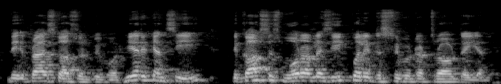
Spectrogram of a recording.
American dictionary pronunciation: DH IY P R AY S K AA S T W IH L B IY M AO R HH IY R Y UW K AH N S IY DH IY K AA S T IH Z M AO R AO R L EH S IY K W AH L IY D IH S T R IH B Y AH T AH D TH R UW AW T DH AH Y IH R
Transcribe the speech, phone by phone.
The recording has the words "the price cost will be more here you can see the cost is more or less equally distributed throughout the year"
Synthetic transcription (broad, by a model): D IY P R AY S K AA S T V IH L B IY M AO R HH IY R Y UW K AH N S IY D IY K AA S T IH Z M AO R AO R L EH S IY K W AH L IY D IH S T R IH B Y AH T AH D T R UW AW T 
